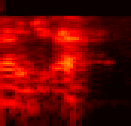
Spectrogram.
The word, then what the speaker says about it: Gojira: I always wondered if you pronounced that with like the hard J or like the Gojira. – Because then it sounds like a Spanish girl's name. – It's French. Well, I mean the band's French, so I'm gonna go with Gojira.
